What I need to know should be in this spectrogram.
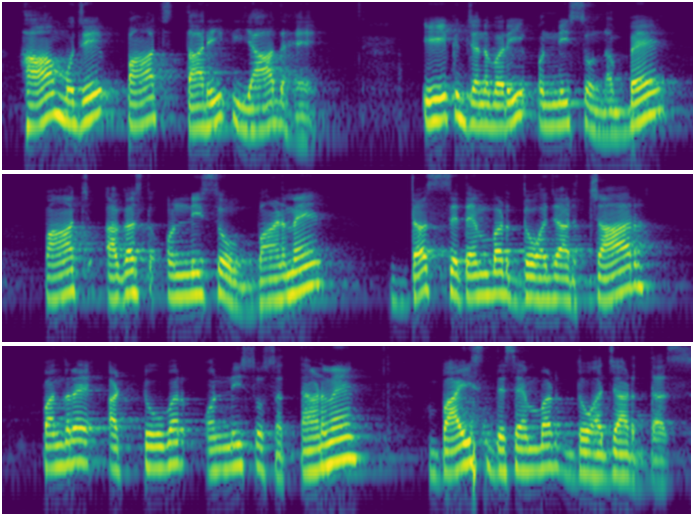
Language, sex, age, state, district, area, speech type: Hindi, male, 18-30, Rajasthan, Karauli, rural, spontaneous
